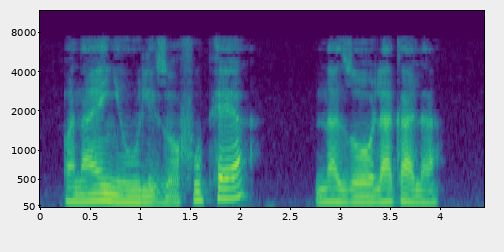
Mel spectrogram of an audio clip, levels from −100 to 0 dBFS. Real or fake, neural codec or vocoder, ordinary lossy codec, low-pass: real; none; Opus, 64 kbps; 7.2 kHz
